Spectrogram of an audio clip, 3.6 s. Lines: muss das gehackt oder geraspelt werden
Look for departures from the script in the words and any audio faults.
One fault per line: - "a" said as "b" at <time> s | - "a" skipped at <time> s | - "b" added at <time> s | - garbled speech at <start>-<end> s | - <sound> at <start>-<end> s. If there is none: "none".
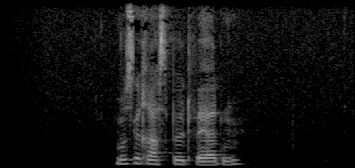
- "das gehackt oder" skipped at 1.4 s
